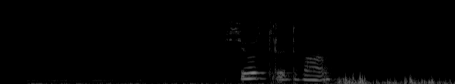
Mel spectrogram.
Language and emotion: Russian, sad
